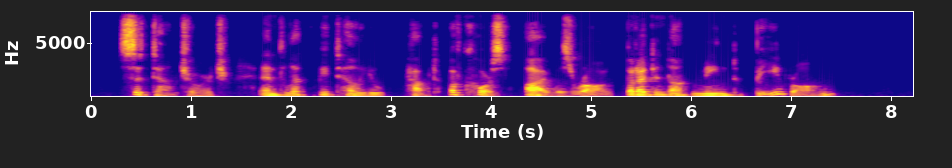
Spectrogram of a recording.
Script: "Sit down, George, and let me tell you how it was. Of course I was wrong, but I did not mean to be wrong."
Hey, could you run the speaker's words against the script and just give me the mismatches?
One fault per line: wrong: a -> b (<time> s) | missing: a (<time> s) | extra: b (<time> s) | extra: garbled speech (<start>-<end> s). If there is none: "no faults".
missing: was (3.5 s)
